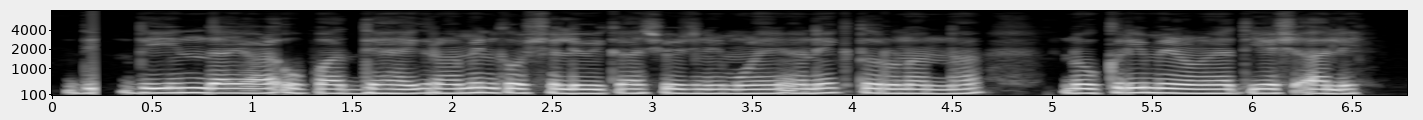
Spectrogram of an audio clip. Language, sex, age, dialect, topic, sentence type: Marathi, male, 25-30, Standard Marathi, banking, statement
